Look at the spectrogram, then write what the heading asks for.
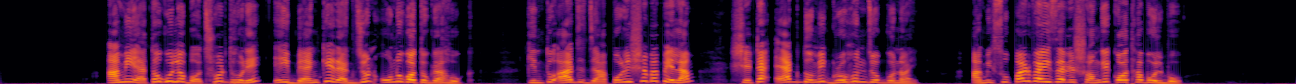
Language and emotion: Bengali, angry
